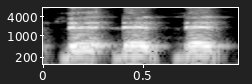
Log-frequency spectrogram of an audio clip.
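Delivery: ordinary talk, nothing marked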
